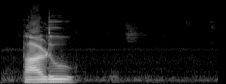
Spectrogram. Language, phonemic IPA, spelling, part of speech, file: Pashto, /pɑˈɻu/, پاړو, noun, پاړو.ogg
- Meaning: snake charmer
